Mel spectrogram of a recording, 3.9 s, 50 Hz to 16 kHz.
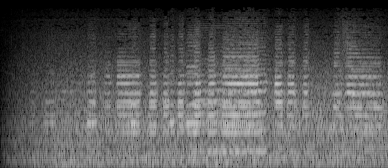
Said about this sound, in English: And this is what a honking wave sounds like on the 101 freeway in the North Valley in Los Angeles. I'm on a pedestrian bridge over LA's notorious rush hour traffic on Friday evening. The sun has just started to set behind the San Gabriel Mountains,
